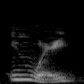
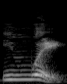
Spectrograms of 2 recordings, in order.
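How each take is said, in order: First: The syllable wei has a rising second tone. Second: The syllable wei has a falling fourth tone. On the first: "Some people say it like that" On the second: "I noticed that wei tends to be fourth tone when it's in yinwei"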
